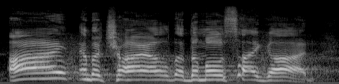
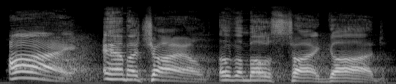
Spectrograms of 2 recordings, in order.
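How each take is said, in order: First: The word I gets no special emphasis. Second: The word I is strongly emphasized.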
